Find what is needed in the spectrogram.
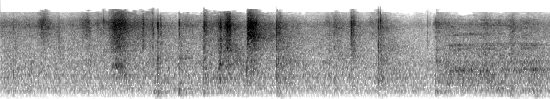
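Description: Two grapplers shifting their bodies on a gym mat: irregular scuffs, taps and clothing rustle, busiest in the middle.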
